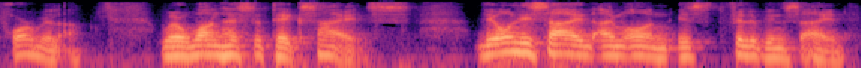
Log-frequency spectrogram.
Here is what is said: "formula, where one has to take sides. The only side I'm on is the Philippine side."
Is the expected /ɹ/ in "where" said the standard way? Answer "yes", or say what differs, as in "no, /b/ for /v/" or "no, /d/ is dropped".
yes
